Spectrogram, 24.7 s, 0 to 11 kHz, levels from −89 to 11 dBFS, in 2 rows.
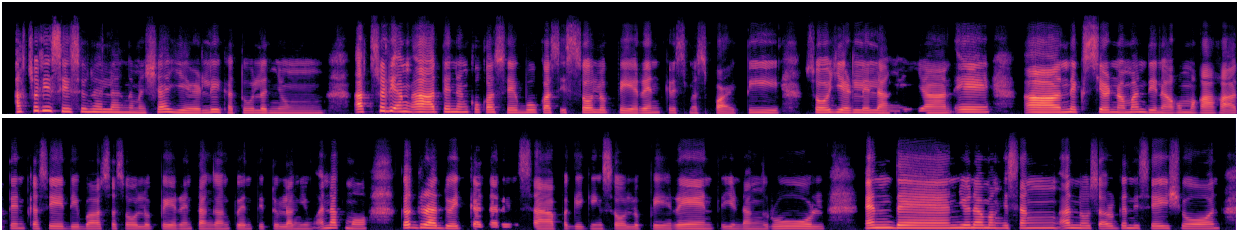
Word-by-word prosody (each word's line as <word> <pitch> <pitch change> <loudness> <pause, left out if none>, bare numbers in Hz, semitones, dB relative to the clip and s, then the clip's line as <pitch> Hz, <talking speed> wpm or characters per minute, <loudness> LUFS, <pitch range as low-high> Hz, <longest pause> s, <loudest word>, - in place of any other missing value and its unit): Actually, 370 +6 +3
seasonal 275 -4 -1
lang 230 -2 -4
naman 210 -2 -8
siya 250 +5 0
yearly 215 0 -2
katulad 190 0 -6
niyong, 180 -1 -13 0.2
actually 275 +7 +5
ang 295 0 +4
aatenan 255 0 +5
ko 240 - -6
kasi 235 -2 -1
bukas 215 -1 -1
is 215 - -7
solo 225 0 0
parent 200 0 -2
Christmas 190 -2 -10
party, 195 +5 -4 0.3
so 225 -1 +1
yearly 220 -2 0
lang 185 -4 +1 0.3
'yan. 190 0 +1
Eh, 245 +1 +2 0.3
ah, 230 0 +11
next 250 -1 -1
year 230 -2 +4
naman 235 +3 0
'di 215 -2 -3
na 190 -2 0
ako 215 - -8
makaka-attend 190 +2 -1
kasi 205 +1 -3
'di 185 -1 -7
ba 190 0 -3
sa 195 0 -9
solo 185 0 -7
parent 185 0 -7
hanggang 180 0 -5
22 185 0 -11
lang 185 0 -6
'yong 185 - -17
anak 260 +1 -1
mo 205 -4 -6 0.3
ga-graduate 250 -6 +4
ka 205 - +1
na 190 - -2
rin 185 0 -10
sa 175 -2 -1
pagiging 185 -1 -11
solo 175 0 -7
parent 185 +3 -3
'yon 185 -1 -10
ang 180 0 -9
rule. 205 0 -5 0.4
And 275 +3 +5
then 250 -1 +3
'yon 270 0 +2
namang 260 -2 0
isang 255 +1 -3
ano 250 -1 -1
sa 215 -2 -3
organization, 220 -2 -4
215 Hz, 155 wpm, -24 LUFS, 190-245 Hz, 0.4 s, ah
